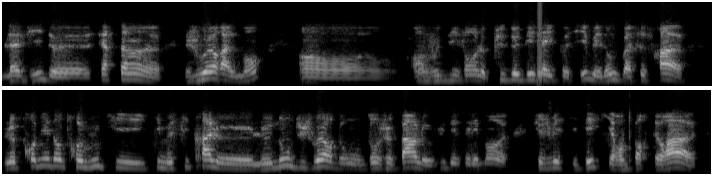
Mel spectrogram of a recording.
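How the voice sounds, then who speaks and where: A man runs a relaxed quiz and keeps stopping and restarting his sentences. His voice is husky and slightly high, and it comes through a dry, narrow-band line that sounds like a phone. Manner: hesitant, many fillers and restarts. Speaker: quiz host. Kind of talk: casual podcast quiz hosting.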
